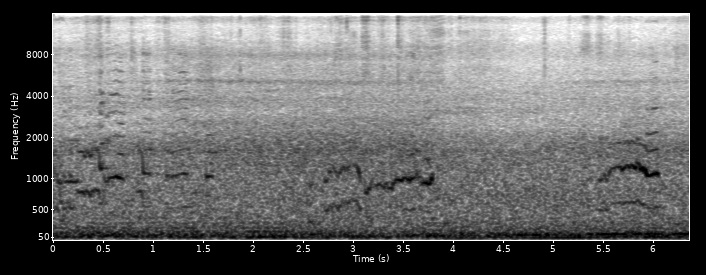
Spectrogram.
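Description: Backyard hens calling softly while they forage: short, wavering calls come in three runs, near the start, in the middle and near the end, over a steady low hum.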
